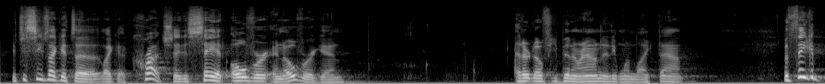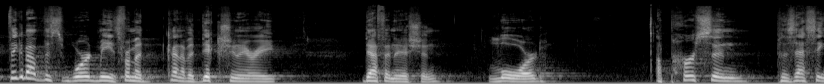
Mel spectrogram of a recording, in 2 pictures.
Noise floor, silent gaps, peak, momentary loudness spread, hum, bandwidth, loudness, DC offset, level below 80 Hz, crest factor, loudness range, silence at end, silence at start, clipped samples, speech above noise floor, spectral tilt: -58 dBFS; none; 0 dBFS; 12 LU; none; 17 kHz; -19 LUFS; 3%; -60 dBFS; 20 dB; 6 LU; 0 s; 0.15 s; under 0.1%; 39 dB; -5 dB/octave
